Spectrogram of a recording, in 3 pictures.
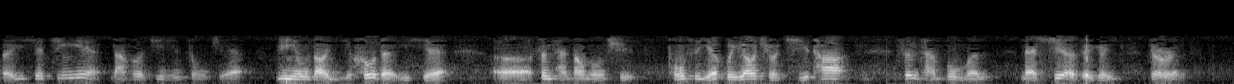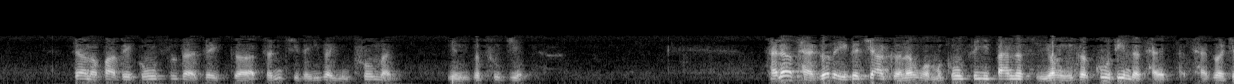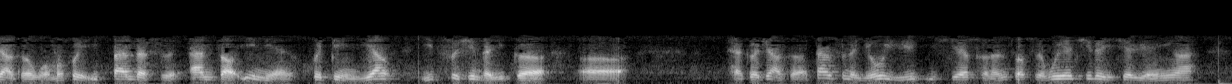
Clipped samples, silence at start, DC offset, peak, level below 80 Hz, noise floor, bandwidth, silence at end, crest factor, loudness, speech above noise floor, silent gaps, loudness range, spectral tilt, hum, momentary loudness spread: under 0.1%; 0 s; under 0.1%; 0 dBFS; -48 dBFS; -51 dBFS; 4 kHz; 0 s; 18 dB; -18 LUFS; 34 dB; none; 8 LU; -10 dB/octave; none; 12 LU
